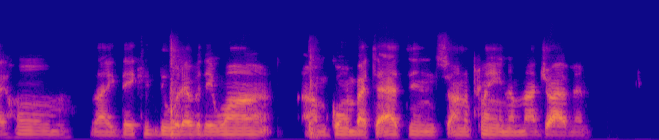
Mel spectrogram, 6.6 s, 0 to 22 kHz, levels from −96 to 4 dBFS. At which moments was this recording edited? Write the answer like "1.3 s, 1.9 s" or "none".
none

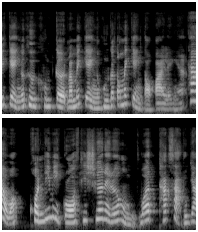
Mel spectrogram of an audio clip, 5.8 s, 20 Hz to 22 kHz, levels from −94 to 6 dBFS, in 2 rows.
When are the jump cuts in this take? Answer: 4.1 s

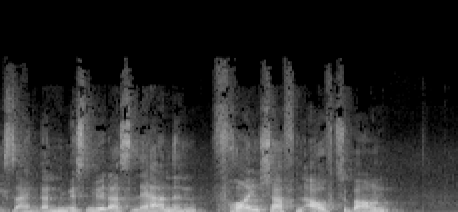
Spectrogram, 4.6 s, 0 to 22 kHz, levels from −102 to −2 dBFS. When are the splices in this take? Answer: 2.1 s

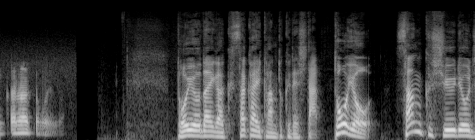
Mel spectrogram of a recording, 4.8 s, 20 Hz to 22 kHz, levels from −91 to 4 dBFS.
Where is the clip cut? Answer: 3.3 s

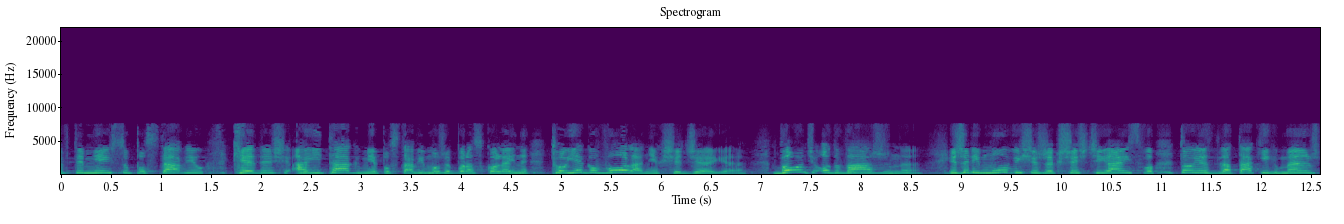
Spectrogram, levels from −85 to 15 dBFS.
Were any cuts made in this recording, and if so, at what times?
none

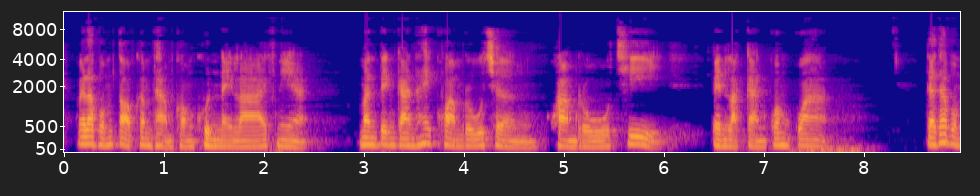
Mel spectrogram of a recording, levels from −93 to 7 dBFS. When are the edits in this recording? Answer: 4.8 s

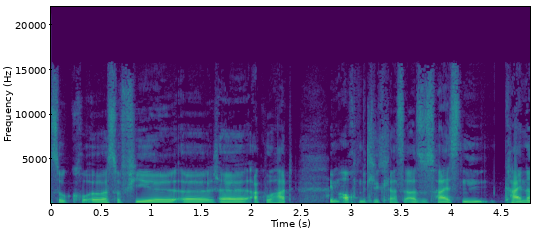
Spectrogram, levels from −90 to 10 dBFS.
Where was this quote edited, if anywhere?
1.7 s, 2.8 s

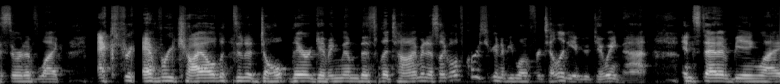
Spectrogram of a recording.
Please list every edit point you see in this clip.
1.3 s, 2.3 s, 3.8 s

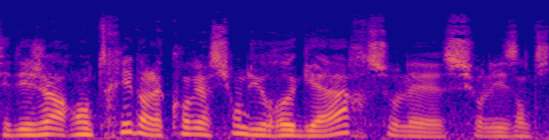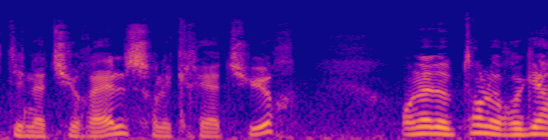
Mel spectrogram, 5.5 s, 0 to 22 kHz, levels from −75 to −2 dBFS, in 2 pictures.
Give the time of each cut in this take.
none

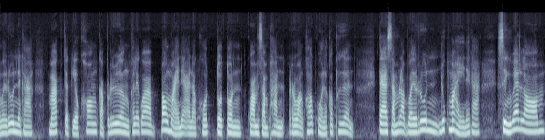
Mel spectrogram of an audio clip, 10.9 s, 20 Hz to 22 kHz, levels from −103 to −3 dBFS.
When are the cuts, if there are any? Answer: 3.1 s, 4.3 s, 4.9 s

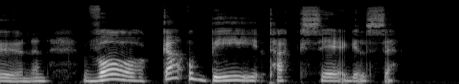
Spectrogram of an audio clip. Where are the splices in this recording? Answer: 2.6 s

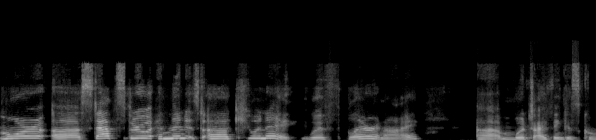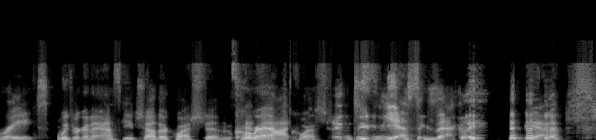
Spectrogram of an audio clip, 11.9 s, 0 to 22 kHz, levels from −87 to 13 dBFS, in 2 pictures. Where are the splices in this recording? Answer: 1.2 s, 2.0 s, 6.7 s, 8.9 s

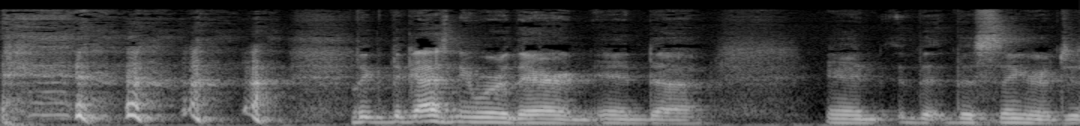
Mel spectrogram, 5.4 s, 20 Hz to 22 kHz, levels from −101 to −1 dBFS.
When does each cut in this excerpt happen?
1.8 s

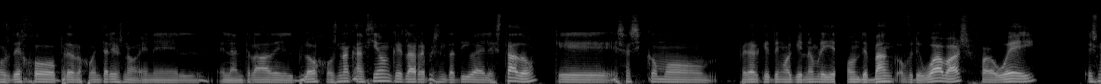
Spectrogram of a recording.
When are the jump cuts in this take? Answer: 3.4 s, 5.5 s, 7.2 s, 8.3 s

